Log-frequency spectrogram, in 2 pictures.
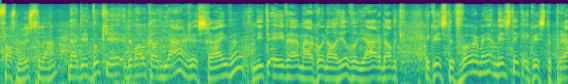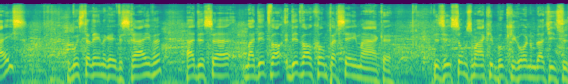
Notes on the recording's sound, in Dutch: Live vanaf C-day23 in Spant! New Business Radio deed live-verslag vanaf C-day23 in Spant!.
